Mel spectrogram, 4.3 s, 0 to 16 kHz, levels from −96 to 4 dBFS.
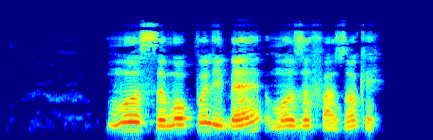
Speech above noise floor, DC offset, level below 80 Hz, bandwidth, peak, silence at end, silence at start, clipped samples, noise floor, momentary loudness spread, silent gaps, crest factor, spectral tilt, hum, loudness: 54 dB; under 0.1%; -76 dBFS; 9.6 kHz; -2 dBFS; 0.6 s; 1.1 s; under 0.1%; -74 dBFS; 9 LU; none; 20 dB; -2.5 dB/octave; none; -20 LUFS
